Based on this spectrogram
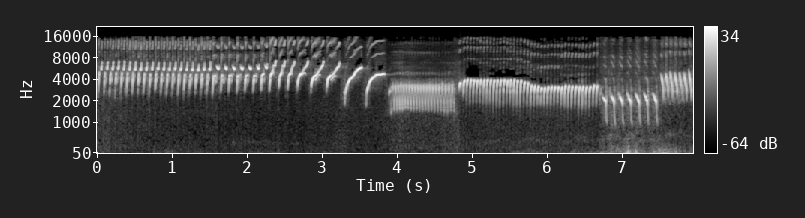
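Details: Male Timbrado Español canary, born 2018 and rated 83 points, sings on a sunny day: a high fast trill breaking into sweeping rising whistles, then steady low and mid-pitched rolling tours.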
